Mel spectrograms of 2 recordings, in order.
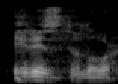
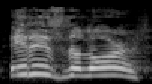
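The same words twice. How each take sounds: First: Almost whispered recognition, much softer and lower; hushed awe. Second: Said in the usual way. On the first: Acted. Disciple telling Peter it is Jesus, hushed and awed. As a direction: breathe it out in quiet wonder.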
